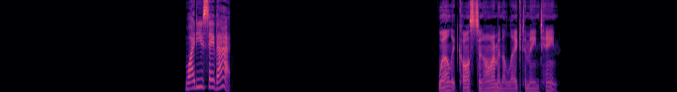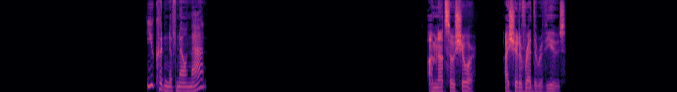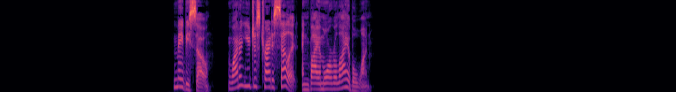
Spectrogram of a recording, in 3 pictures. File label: Pronunciation Practice; Connectivity 3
